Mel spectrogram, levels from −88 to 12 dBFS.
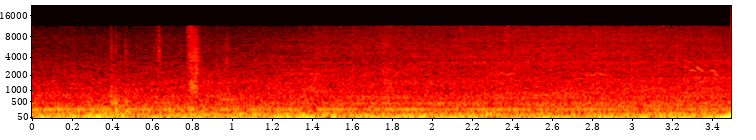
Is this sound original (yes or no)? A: yes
